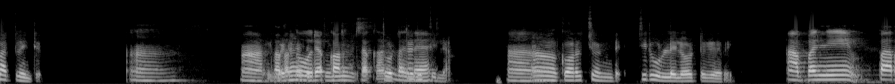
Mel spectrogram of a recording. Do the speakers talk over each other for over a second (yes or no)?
yes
